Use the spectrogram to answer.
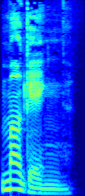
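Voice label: "mugging", British English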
